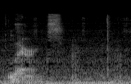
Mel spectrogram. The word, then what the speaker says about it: larynx: faing and the same thing with larynx it's not a three- syllable word just two syllables larynx the teeth um the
